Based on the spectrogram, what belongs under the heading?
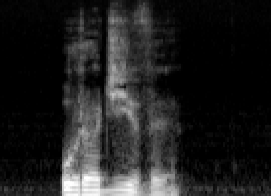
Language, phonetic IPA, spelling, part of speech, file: Polish, [ˌurɔˈd͡ʑivɨ], urodziwy, adjective, Pl-urodziwy.ogg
